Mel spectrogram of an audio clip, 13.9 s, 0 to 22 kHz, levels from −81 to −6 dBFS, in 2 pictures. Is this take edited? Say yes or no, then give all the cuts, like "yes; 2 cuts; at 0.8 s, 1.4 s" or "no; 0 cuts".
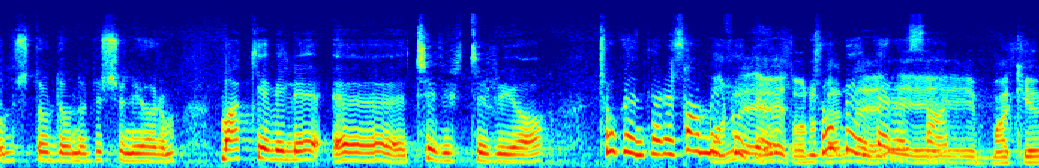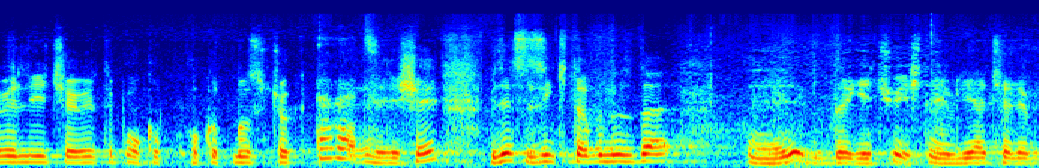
no; 0 cuts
